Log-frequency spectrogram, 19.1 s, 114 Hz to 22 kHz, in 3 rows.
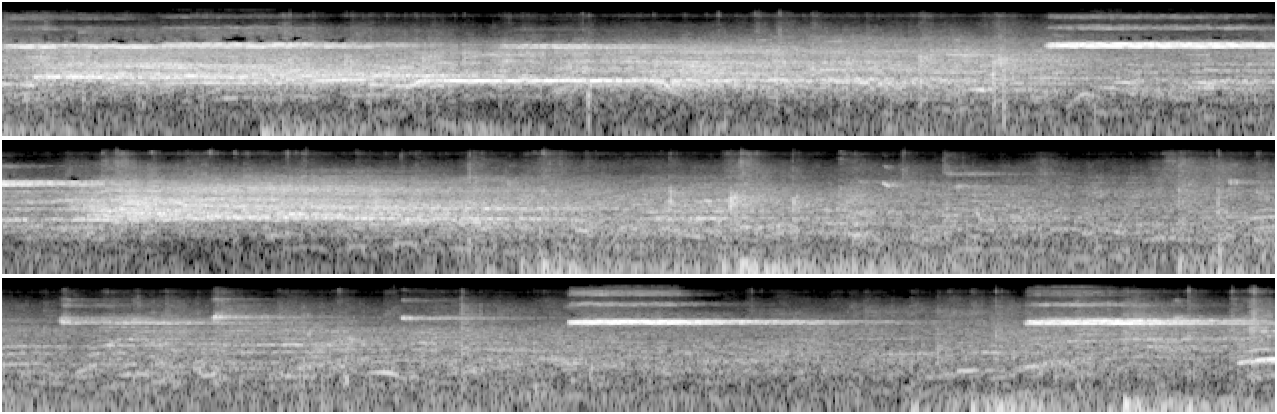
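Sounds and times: background chatter: 0:03.6 - 0:18.8.

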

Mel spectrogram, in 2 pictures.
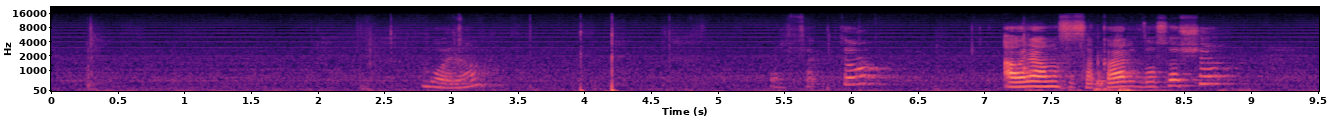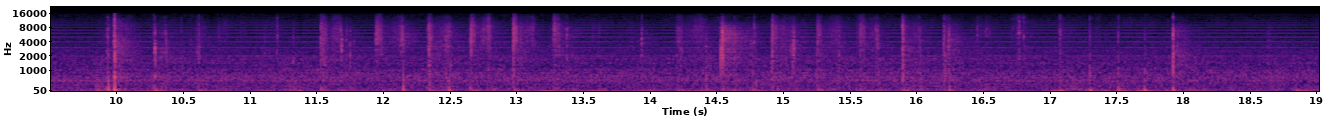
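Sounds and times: cards being shuffled: 0:09.9 - 0:10.8, 0:11.5 - 0:18.1.

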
